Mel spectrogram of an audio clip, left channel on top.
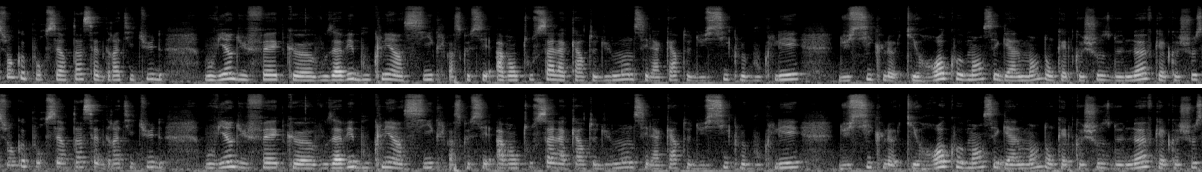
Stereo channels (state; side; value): normal; both; correlation 0.48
